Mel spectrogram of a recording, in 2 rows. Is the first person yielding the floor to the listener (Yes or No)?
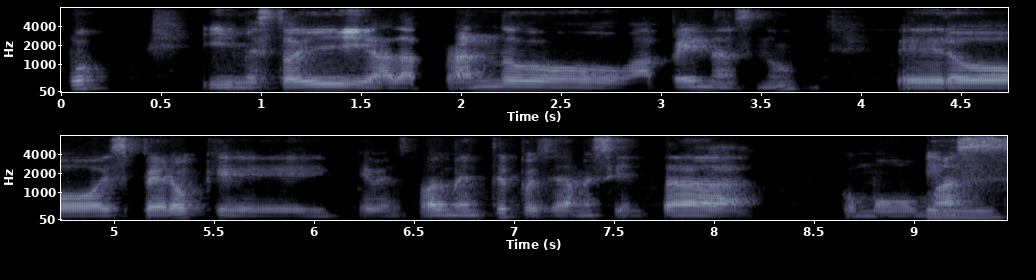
No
